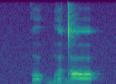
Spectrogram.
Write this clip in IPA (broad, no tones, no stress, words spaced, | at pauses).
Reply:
koɡ͡bodɔ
